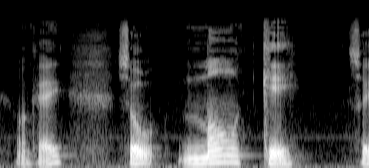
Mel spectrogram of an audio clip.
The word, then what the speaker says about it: manquer: Manquer. Okay, remember when we get this Q, after that automatically we get this U, but then we don't pronounce the U, okay? So manquer.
